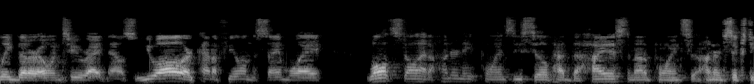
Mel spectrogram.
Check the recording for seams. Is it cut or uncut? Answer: uncut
